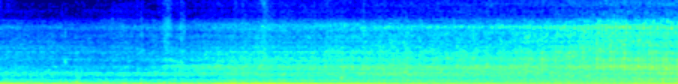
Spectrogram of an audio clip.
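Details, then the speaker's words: Hyundai Sonata engine at idle, after a no-liquid fix for a tick-tack ticking noise that was loudest at idle. Now a smooth, steady low idle with no tapping; the owner thinks the fix reduced the noise but will recheck whether it returns. "नया अभी sound चला गया तो I think यह solution कम करता है"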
